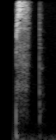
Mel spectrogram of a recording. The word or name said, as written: pist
